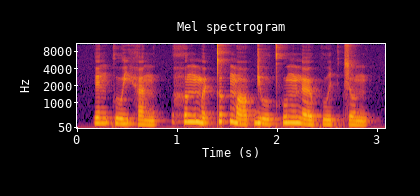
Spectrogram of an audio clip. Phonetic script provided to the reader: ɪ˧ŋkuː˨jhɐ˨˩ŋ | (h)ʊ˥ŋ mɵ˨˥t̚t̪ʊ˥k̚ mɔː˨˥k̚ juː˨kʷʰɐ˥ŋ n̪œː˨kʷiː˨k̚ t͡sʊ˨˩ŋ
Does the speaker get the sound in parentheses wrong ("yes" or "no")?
no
